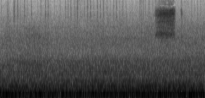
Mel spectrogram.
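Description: Steady road and engine noise heard from inside a car cruising at motorway speed, mostly a low rumble, with a brief high hiss about three seconds in.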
